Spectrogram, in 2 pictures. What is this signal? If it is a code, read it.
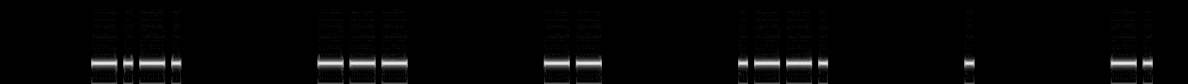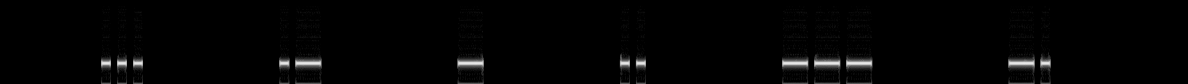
Morse code, heard as a keyed tone, about 15 wpm, spaced as for 5 wpm, 1000 Hz. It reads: COMPENSATION
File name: qotdfiles / 5wpm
